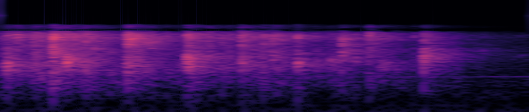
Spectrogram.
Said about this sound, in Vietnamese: Xin quý vị vỗ cho một tràng vỗ tay.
